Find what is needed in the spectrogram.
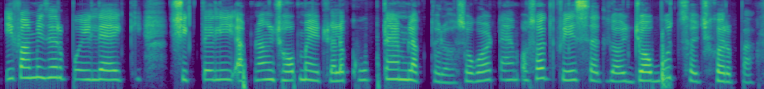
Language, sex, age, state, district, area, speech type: Goan Konkani, female, 18-30, Goa, Pernem, rural, spontaneous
